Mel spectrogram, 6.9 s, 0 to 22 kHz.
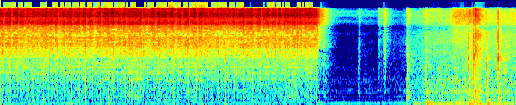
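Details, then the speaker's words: Millermatic 212 with spoolgun welding aluminum, wire feed speed turned down: uneven crackling sputter from the arc, a pause and a restart, like a Harley on 86 octane; wire feeding too slowly. "hear the difference so that slower feed that sounds like a sounds like a harley that's running on 86 octane"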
